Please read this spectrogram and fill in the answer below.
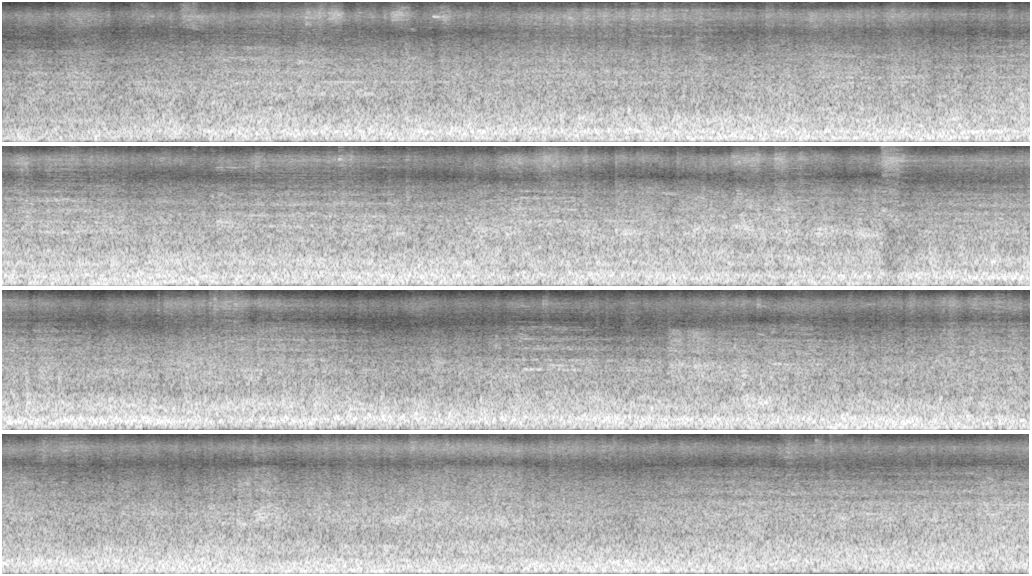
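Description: Intermodal freight train cars (double-stack containers and trailers on flatcars) rolling past close by: a loud, steady noise of steel wheels on the rails.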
